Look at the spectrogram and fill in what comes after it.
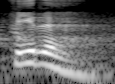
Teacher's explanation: Fir tipis ro-nya fir. Nah, diakhiri dengan huruf yang punya sifat hamas yaitu mengalirkan udara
